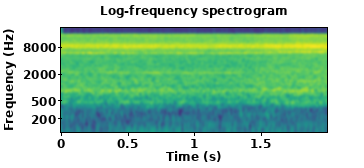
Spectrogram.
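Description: Steady background noise: a low hum and an even hiss with a faint high whine, without distinct strokes or knocks.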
